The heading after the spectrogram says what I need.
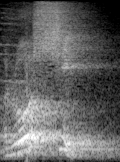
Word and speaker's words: রশ্মি: রশ্মি। যেহেতু মফলার উচ্চারণ হয়নি, তাহলে চন্দ্রবিন্দু ব্যবহার হবে।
